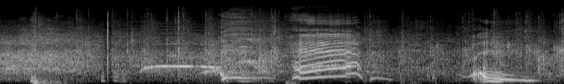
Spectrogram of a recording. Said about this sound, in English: That's right. You're right to clap. So, a standing ovation.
